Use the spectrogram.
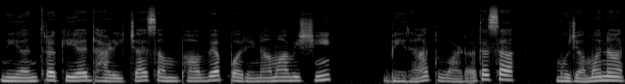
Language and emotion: Goan Konkani, fearful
